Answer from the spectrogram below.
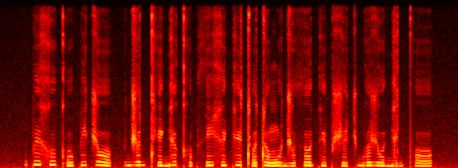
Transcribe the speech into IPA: pɨ˥˧xu˥˧kʼu˩ pi˥˧t͡ʃo˧˩ | d͡ʒʊ˧˥˧d tʰɪ˩ ɡʲo˥˧ kʰʊ˩pθi˧˥˧xɨ˨˩˦ kʲʊ˧˩tʼʊ˧ to˨˩˦ŋu˩d͡ʒu˩ θo˧ kʲu˩pʃɨ˨˩˦t͡ʃbʊ˧˥˧ʒu˧˩ ɡʲʊ˧d pʰo˨˩˦

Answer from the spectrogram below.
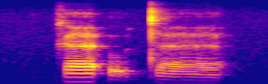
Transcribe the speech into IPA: kæ˦ʔo̰˨ tæ˨

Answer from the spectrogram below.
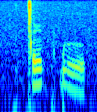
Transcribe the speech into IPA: ǀekɓɯ

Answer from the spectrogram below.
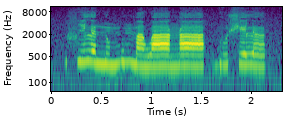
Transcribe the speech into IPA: fi˨˦lə˨ nũ˨mu˦ mã˨ waː˨ŋaː˧ | ɡu˨ʃe˧lə˨

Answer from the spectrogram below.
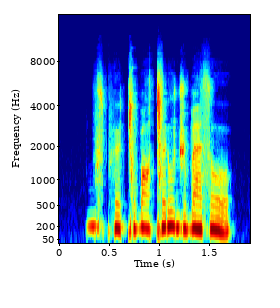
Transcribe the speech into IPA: bo̤spʰøːǀuɓɑː ǀøɾuːd͡ʒuɓæː so

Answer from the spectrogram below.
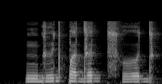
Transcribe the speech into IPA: ŋɡʉdk͡pʌd əd t͡sʰʊd

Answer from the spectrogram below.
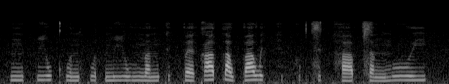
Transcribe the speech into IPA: n̪ɪ˧k̚piː˧wkʷʰɐ˨˥n kʷɐ˨t̚miː˨w n̪ɐ˨˥nkɪ˧k̚ pɛː˨˩kaː˥t̚aː˨˩w paː˥wɪ˨˥k̚hɪ˥k̚hʊ˥k̚ t͡sɪ˨˥k̚haː˨˥p̚sɐ˨˧ŋ muː˥j

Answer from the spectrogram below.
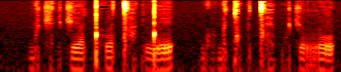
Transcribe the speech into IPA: ɡʊt͡ʃa̤kt͡ʃeɐ̯ ǃʰʊɐ̯ǀʰa̤kŋ͡ǃe | ɡʱo̤ɡʊǀo̤kǀʰɛ̤ kʷa̤t͡ʃoro

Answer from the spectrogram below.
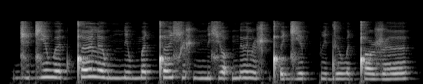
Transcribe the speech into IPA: d͡ʑɔd͡ʑewəːd ǃɜləːwnːiwmɜ ǃə ɕɔʂnːəɕɔʔ nɯleʂ ǃʼəd͡ʑe pːidɯwə ǃɔːʐəː

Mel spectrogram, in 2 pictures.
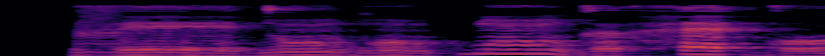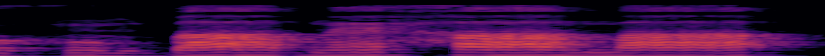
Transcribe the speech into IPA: veː˦˨dũ˦ɡʷũ˧ ɓũ˦ɡə˨hɛ˦ ɡo˧hũ˧ ɡ͡baː˦bɛ̃˦ haː˦ ma˦

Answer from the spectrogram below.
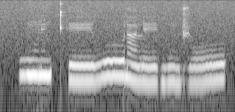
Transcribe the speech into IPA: βũ˦ɾĩ˦ kʰeː˨βoː˦ ɾã˨leː˨ɡũ˨d͡ʒoː˨˦

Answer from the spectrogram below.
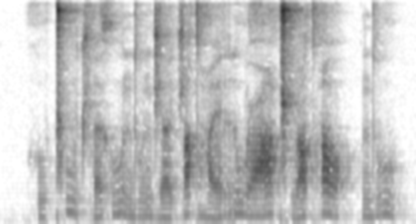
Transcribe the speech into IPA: huː˨ǁʰuː˥˧t͡ʃʰɜ˩˥xuː˧˥˧ nduː˨˩˦nd͡ʒɜː˨t͡ʃʊː˧˥˧tˤ ɦɛː˨˩˦ ruː˥˧ʕɑ˧˥˧ ǁʰuː˩˥tˤʔɔ˥˧ | nduː˧˥˧

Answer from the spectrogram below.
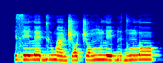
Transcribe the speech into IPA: ze˦lɛ˦ ɡɨ˦wã˧d͡ʒɔ˧ t͡ʃɔ˨˦ŋũ˦le˧ɓɨ˨ dũ˧ lɔ˦

